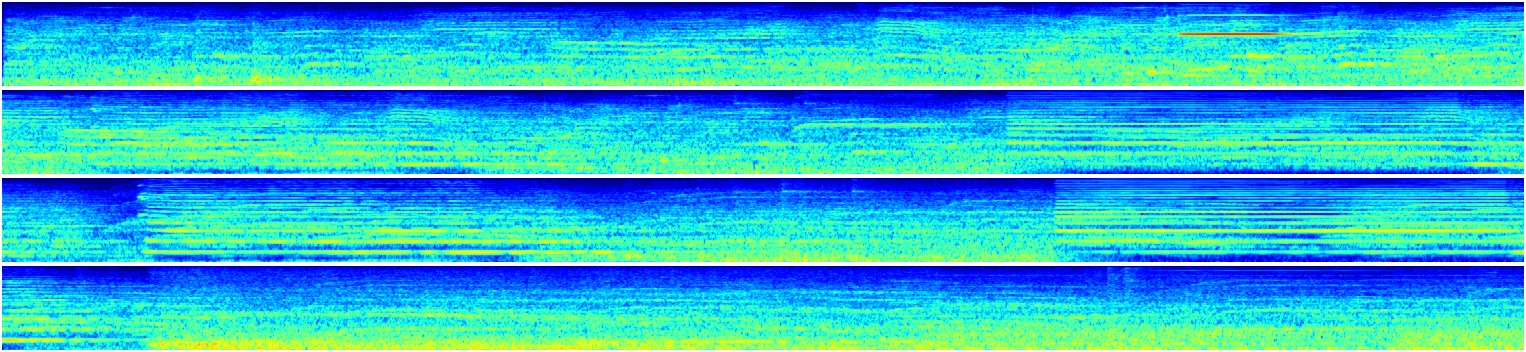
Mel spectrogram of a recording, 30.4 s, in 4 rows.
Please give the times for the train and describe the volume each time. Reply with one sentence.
The train can be heard from 0.0 to 30.4 s, getting louder.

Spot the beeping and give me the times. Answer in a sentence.
The beeping can be heard from 5.7 to 6.4 s.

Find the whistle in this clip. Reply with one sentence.
You can hear the whistle from 11.6 to 12.3 s.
